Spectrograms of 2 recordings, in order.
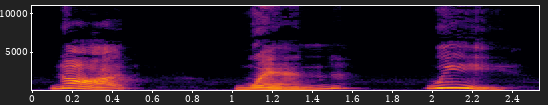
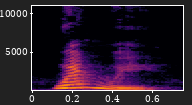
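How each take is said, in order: First: When we is full and clearly pronounced. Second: When we is quick and reduced. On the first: The speaker calls it wrong. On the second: The speaker calls it right. "It's not easy to hear the sound of when we, because they are not important"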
